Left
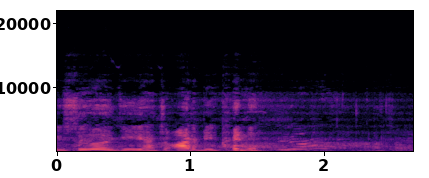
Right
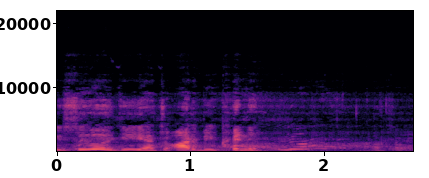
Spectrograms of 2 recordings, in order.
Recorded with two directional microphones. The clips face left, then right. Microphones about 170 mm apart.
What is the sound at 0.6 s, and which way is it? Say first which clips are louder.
Speech: right 2 dB; 5° right (ahead or behind).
